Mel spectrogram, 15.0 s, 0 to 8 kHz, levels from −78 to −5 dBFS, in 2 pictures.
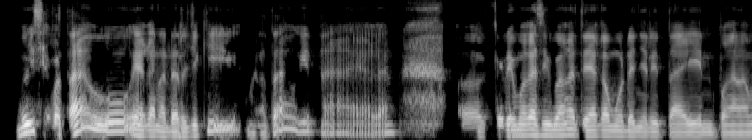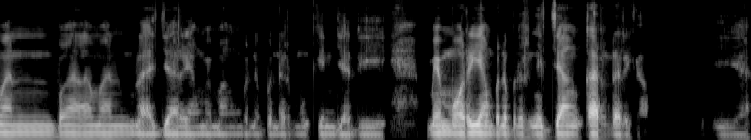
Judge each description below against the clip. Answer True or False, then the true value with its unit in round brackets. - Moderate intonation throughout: False (5.9 semitones)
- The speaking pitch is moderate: False (85 Hz)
